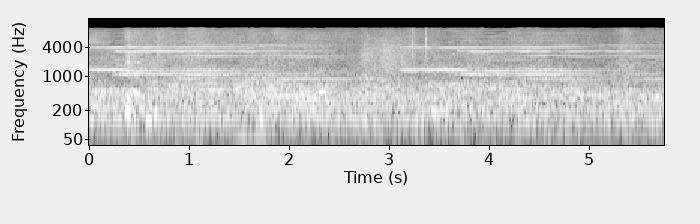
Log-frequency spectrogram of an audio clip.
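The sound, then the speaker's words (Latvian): A chairman's bell rings continuously for several seconds in the Saeima, the Latvian parliament, before a vote, a steady high-pitched tone with a slight shift partway through, over a low background murmur. “Paldies, lūdzu zvanu.”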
